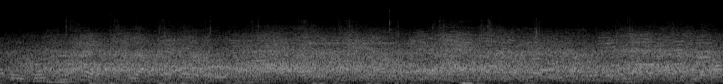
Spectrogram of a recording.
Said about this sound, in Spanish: Bueno, se oye ahí a la gente vitoreando a Boti, que como nos decías, Beatriz, está abarrotada la plaza de Pedro Cerolo. Sí, la plaza está llena.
